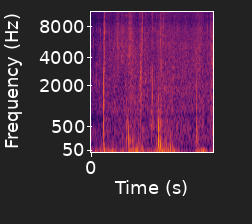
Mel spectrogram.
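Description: Footsteps over creek-bed rocks and dry grass, with three distinct steps landing about half a second to a second apart.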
